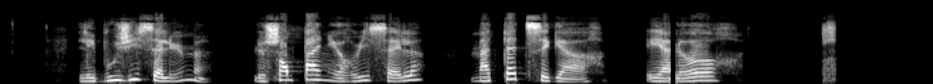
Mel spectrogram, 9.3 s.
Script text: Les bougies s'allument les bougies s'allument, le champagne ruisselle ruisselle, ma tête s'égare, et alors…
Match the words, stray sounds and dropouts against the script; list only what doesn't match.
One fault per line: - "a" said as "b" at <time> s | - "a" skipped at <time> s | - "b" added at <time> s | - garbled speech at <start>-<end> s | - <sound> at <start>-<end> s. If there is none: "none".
- "les bougies s'allument" skipped at 2.1 s
- "ruisselle" skipped at 4.2 s
- dropout at 6.7-6.8 s
- laugh at 8.2-8.4 s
